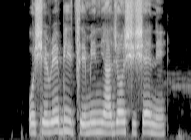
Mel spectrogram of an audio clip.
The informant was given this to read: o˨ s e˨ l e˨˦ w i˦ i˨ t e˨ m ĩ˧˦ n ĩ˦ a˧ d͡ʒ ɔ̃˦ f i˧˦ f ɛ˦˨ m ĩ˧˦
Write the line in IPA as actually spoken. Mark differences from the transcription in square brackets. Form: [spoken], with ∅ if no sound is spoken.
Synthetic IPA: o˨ [ʃ] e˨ [ɾ] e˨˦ [b] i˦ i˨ t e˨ m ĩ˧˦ n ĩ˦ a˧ d͡ʒ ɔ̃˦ [ʃ] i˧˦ [ʃ] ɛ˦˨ [n] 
